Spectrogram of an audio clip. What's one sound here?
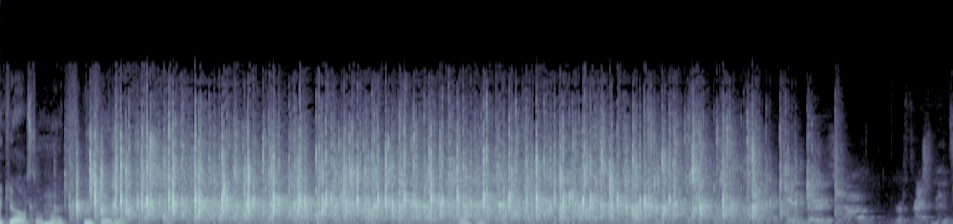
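Hands clap in loud applause that fades out.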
